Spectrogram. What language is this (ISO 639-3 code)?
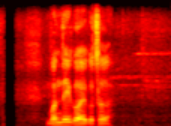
nep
